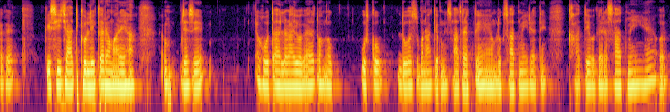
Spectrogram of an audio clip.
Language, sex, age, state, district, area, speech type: Hindi, male, 18-30, Uttar Pradesh, Jaunpur, urban, spontaneous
